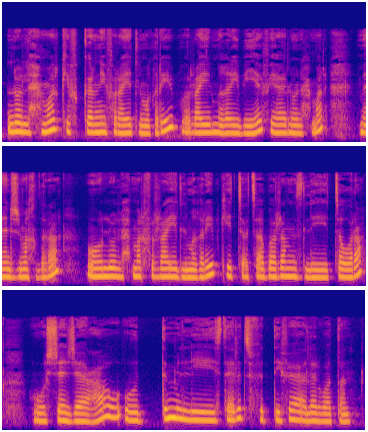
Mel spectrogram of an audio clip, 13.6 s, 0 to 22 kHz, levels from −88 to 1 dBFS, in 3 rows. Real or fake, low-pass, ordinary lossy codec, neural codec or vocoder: real; 10.8 kHz; none; none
